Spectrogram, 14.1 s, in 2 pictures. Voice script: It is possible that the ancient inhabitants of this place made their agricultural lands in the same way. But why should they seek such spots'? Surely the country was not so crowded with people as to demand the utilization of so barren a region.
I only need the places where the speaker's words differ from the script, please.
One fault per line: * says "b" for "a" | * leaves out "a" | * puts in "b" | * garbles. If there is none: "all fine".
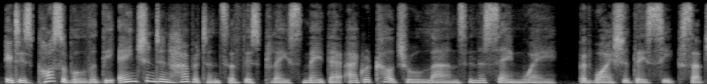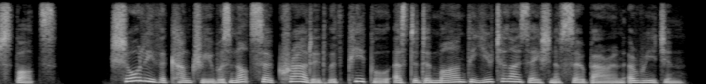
all fine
